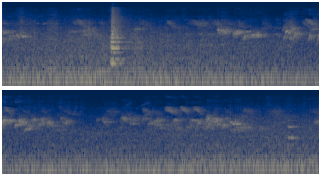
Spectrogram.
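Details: Red-whiskered bulbul practising for a singing contest, giving quick chirpy warbled notes that grow busier in the second half, preceded by a single sharp click, all over steady low background noise.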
